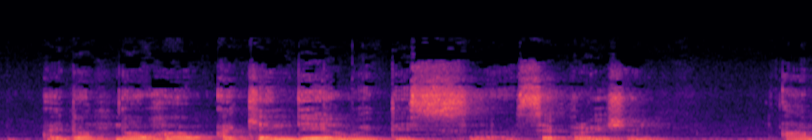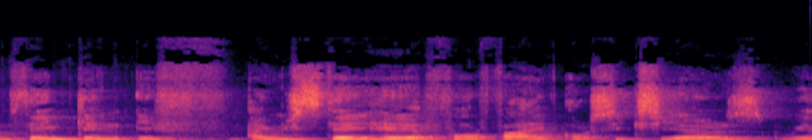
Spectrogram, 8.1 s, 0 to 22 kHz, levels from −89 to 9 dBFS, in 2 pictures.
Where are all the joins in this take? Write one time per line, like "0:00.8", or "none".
0:03.9
0:05.2

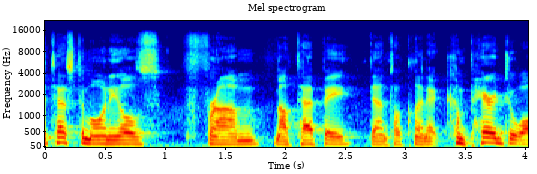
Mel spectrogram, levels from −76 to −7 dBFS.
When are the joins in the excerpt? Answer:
none

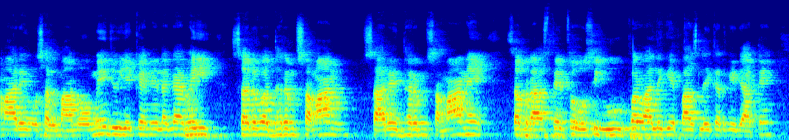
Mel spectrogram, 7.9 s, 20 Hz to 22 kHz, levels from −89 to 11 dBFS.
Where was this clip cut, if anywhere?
none

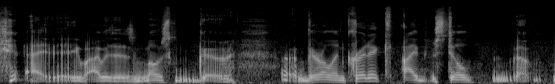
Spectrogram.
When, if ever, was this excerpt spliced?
0:03.9

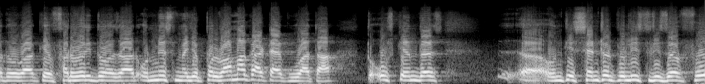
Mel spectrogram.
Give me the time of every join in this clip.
none

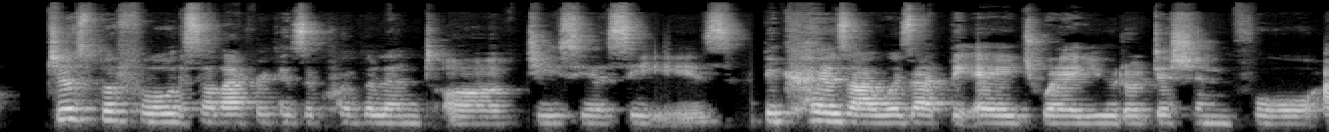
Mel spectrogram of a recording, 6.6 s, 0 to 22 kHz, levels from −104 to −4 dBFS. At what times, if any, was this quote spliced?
0:00.9

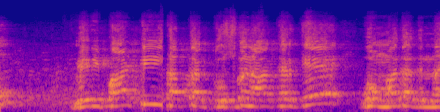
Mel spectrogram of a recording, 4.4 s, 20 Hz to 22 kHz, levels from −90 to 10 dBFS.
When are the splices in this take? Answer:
0:01.6

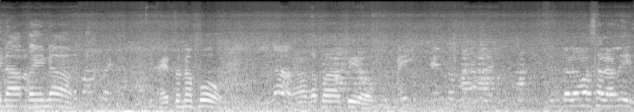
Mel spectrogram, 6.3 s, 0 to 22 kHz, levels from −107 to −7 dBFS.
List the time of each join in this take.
none

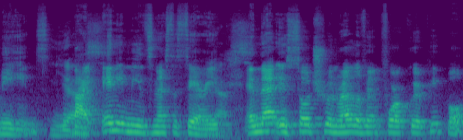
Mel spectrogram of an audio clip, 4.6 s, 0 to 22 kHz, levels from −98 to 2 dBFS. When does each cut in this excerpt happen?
none

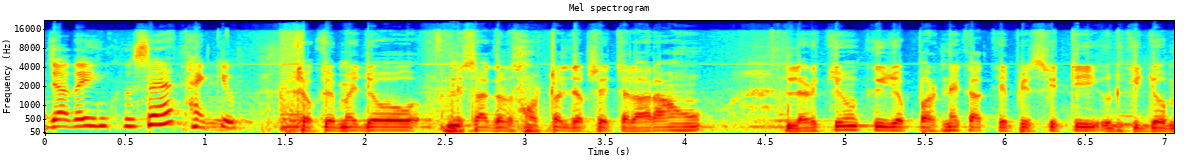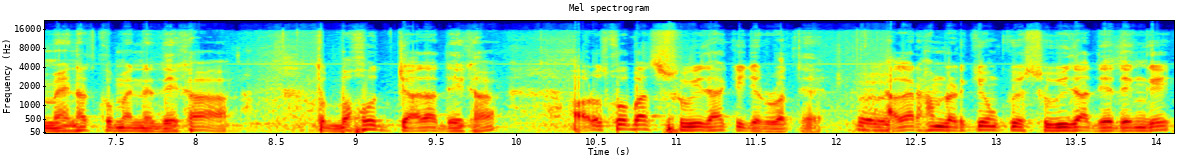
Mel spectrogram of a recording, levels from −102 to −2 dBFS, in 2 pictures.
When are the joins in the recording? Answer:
0:01.4

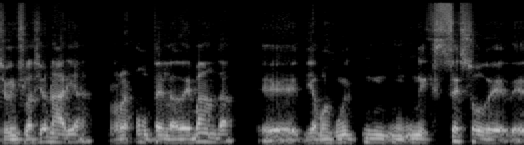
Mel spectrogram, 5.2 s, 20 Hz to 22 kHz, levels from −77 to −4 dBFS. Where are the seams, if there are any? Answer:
0:02.5

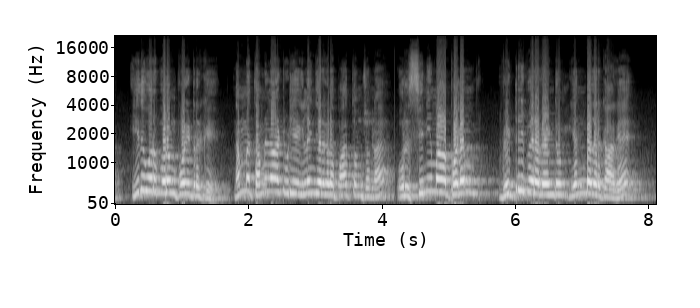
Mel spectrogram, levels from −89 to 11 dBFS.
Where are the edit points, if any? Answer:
0:04.2

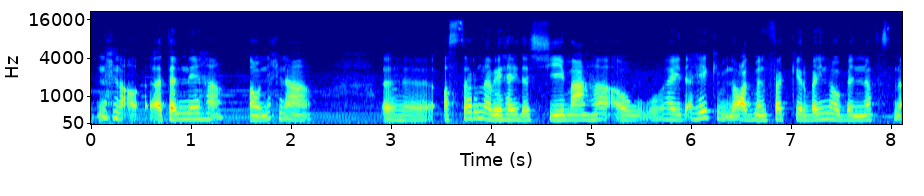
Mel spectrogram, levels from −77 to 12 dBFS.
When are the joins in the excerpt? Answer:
none

